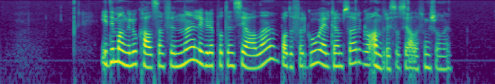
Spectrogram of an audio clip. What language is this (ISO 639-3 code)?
nor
